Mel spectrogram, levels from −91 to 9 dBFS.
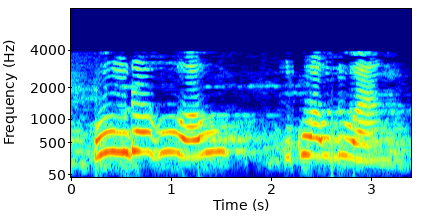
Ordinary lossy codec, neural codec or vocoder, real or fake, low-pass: AAC, 16 kbps; none; real; 7.2 kHz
